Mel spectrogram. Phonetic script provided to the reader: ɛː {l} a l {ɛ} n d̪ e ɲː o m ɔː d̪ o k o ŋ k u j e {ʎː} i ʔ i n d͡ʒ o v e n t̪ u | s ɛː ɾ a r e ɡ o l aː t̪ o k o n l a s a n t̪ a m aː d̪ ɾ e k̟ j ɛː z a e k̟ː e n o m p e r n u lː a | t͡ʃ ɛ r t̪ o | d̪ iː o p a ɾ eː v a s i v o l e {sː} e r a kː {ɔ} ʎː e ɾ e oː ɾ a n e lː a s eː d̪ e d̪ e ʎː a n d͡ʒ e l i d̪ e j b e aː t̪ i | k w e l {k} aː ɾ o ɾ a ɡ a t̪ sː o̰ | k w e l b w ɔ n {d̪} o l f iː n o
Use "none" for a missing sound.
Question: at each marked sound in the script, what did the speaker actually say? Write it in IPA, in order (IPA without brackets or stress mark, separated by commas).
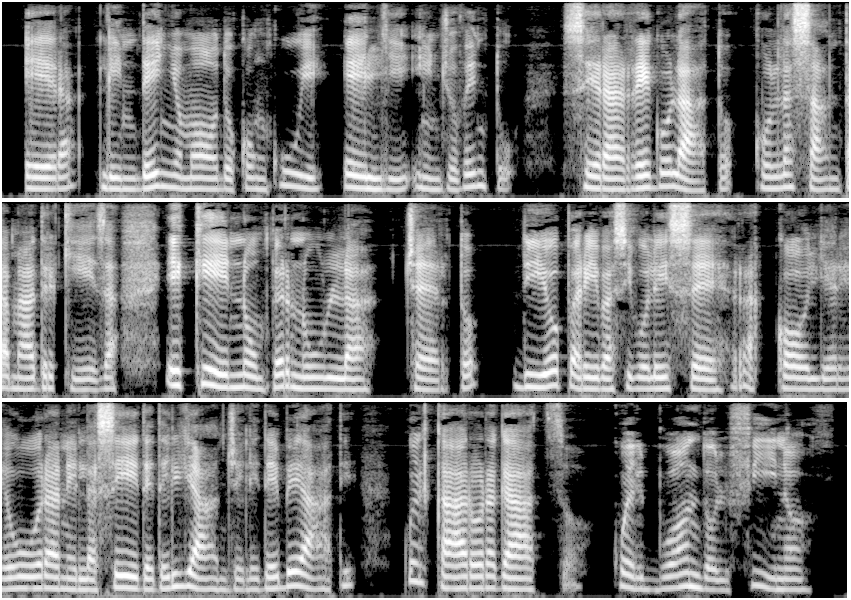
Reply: ɾ, i, ʎː, sː, ɔ, k, d̪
